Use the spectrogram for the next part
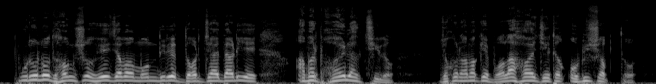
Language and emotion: Bengali, fearful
